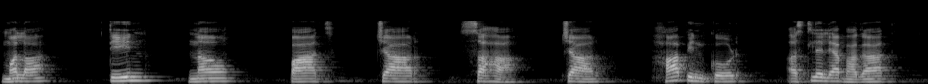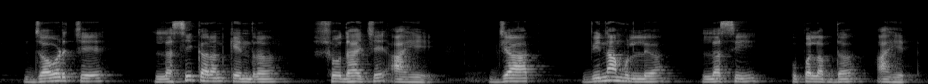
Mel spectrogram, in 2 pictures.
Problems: none marked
